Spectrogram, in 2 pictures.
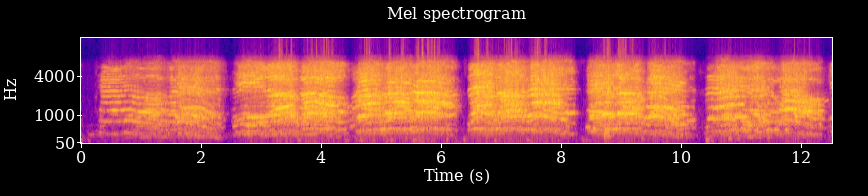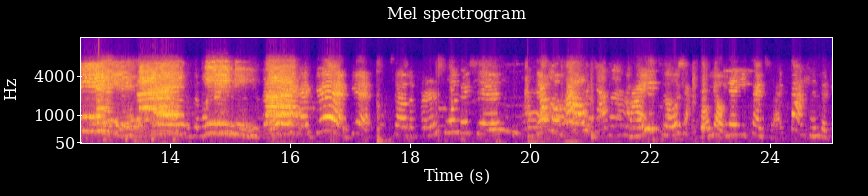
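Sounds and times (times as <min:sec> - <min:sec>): children chanting in unison: 0:00.3 - 0:16.1.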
